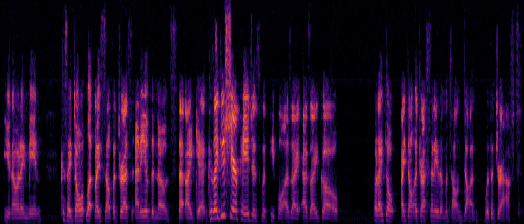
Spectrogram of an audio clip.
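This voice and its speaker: A young woman chatting casually as an interview guest, halting and self-deprecating, talking over a video call. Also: lowish voice, dry recording. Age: young adult. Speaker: guest playwright. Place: small room at home, indoors. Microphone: computer mic on a video call. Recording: slightly dull video-call audio.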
